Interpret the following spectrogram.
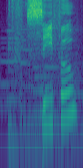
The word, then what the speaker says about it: Sifu: checking that's new game thursday we're checking out saifu is that what it's called sifu it's kind of like how you pronounce um what's the wolf's name in dark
